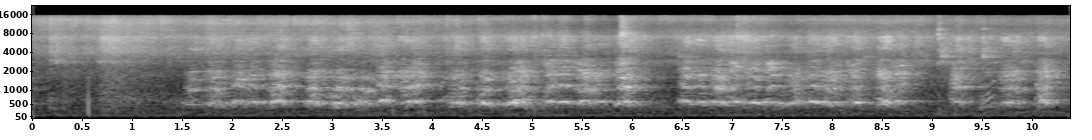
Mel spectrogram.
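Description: Dogs barking and whining in quick repeated high-pitched calls, starting about a second and a half in with two brief pauses.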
